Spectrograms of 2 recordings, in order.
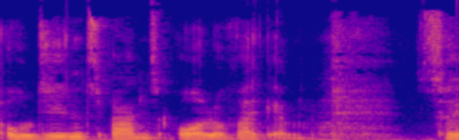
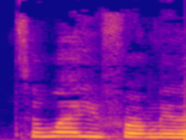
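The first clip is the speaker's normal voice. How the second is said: higher, louder puzzled question; puzzled doctor; 10 semitones higher, 6 dB louder, faster than usual. Retold or imitated. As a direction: sound baffled by her frown. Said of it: "So then he said".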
